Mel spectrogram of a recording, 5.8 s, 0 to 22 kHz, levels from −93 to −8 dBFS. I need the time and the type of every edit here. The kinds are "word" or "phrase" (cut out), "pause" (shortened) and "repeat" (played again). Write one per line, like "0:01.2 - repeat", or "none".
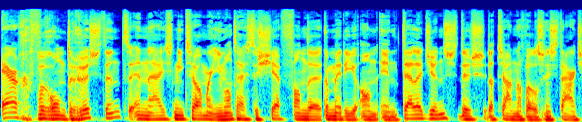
0:03.2 - phrase
0:04.9 - word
